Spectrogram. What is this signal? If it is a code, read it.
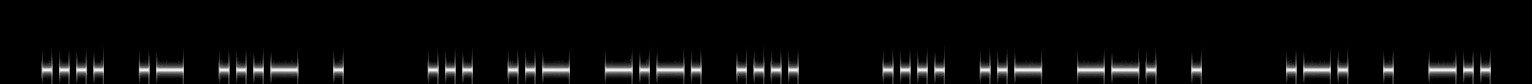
Morse code, heard as a keyed tone, about 14 wpm, spaced as for 12 wpm, 680 Hz. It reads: HAVE SUCH HUGE RED
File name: Morsekurs / Witze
